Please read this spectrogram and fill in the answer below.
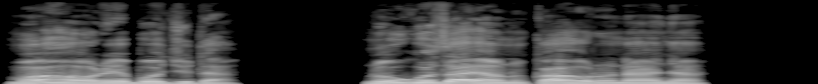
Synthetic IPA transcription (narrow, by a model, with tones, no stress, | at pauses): m̩˨ɔ˦ɦɔ˨ɾe˦bo˦d͡ʒu˦da̰˨ | nu˦ɡʷu˦za˦jɔ˨n̩˨kɔ˦ɦʊ˨ɾʊ˨na˦ɲa˦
